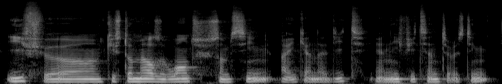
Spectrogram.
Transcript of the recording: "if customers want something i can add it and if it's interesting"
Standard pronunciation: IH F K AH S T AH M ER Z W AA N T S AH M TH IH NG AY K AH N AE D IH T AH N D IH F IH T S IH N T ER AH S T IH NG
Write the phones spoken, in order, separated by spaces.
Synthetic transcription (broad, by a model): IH F K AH S T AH M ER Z W AA N T S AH M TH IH NG AY K AH N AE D IH T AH N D IH F IH T S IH N T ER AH S T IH NG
